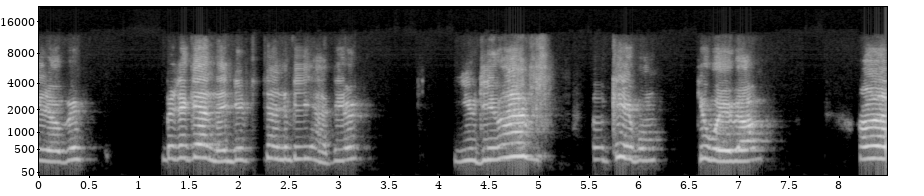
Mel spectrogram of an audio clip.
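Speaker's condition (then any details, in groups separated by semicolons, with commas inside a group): Spastic cerebral palsy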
